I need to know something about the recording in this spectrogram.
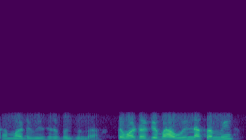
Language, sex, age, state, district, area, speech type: Marathi, female, 30-45, Maharashtra, Amravati, urban, conversation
